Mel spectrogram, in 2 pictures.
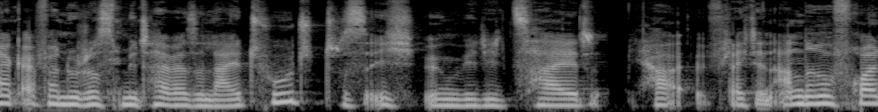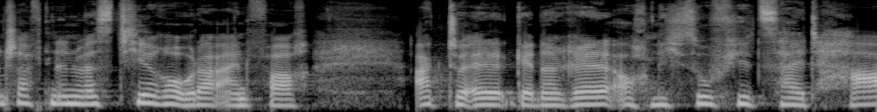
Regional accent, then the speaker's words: Frankfurt, Hesse, Germany; now in Berlin, Germany; dadurch, dass ich ja auch aus meiner Heimat quasi Frankfurt weggezogen bin und nach Berlin bin

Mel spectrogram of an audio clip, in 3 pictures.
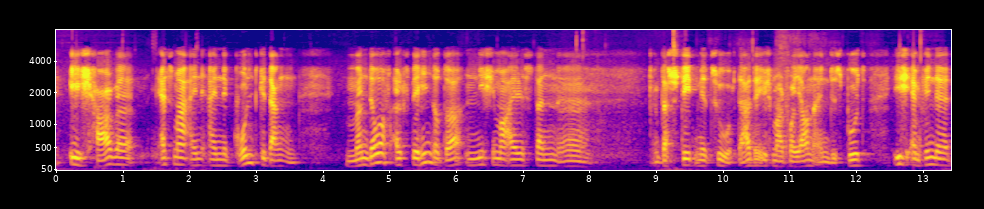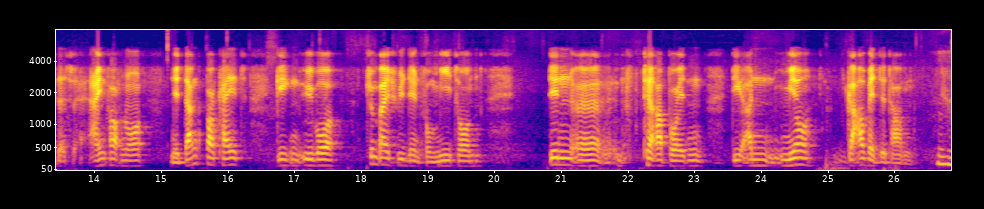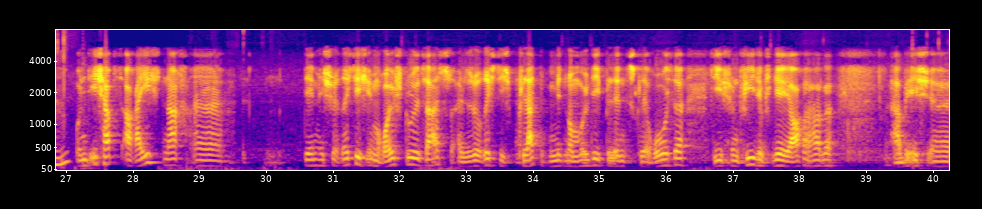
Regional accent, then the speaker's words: Zeitz, Saxony-Anhalt, Germany; Ansonsten muss ich Zeitz als meine Heimatstadt mal dicke loben.

